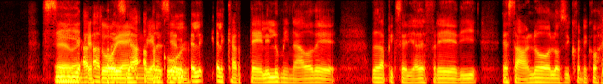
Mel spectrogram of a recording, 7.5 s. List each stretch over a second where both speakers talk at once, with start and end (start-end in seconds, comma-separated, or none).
0.7-2.4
